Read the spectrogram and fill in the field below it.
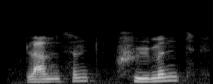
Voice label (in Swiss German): "schumend", Alsace; vin; perlant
